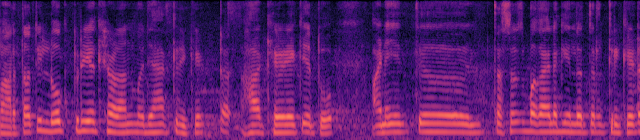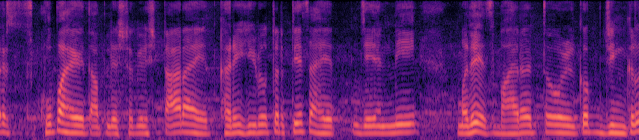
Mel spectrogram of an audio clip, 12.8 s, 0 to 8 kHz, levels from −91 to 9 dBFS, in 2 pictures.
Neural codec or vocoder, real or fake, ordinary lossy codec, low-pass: codec, 16 kHz, 4 kbps, X-Codec, HuBERT features, trained on general audio; fake; none; none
